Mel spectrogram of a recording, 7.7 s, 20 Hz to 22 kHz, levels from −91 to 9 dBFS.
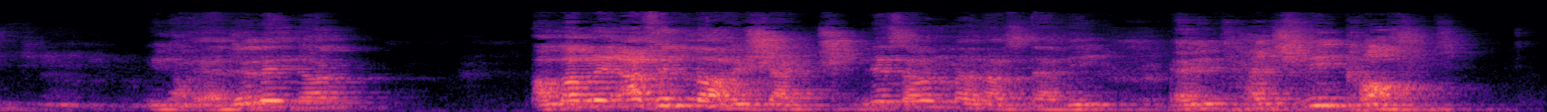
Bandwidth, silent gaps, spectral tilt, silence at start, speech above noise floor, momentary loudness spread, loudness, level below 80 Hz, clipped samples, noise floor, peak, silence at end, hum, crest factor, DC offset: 14 kHz; none; -5 dB/octave; 0.05 s; 44 dB; 22 LU; -22 LUFS; -58 dBFS; under 0.1%; -66 dBFS; -4 dBFS; 0.45 s; none; 18 dB; under 0.1%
